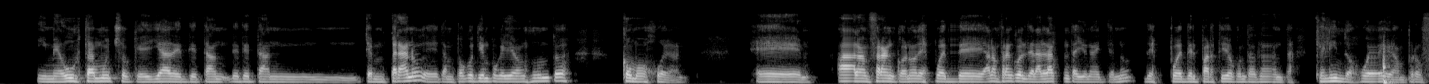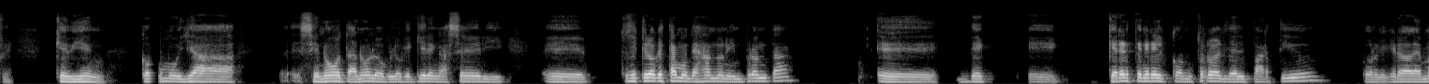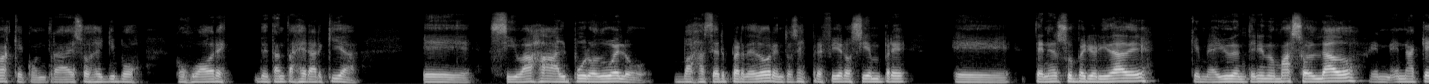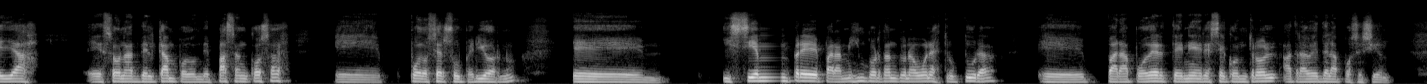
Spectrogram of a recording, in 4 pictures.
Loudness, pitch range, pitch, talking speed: -20 LUFS, 120-140 Hz, 130 Hz, 150 wpm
